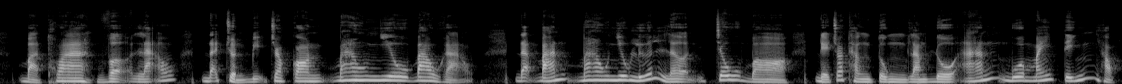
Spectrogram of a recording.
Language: Vietnamese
